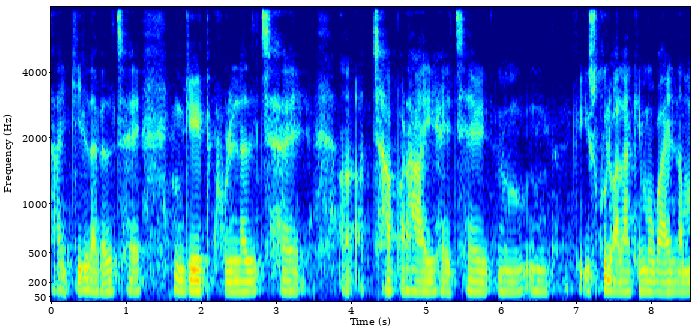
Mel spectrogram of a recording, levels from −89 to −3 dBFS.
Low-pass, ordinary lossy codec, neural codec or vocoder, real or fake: none; none; codec, 16 kHz, 4 kbps, X-Codec, WavLM features, trained on Multilingual LibriSpeech; fake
